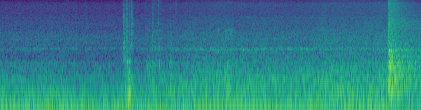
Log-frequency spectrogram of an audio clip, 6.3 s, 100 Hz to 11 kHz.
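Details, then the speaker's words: 1991 GMC Sonoma SLE 2WD, 4.3 L V6, one owner, 18,408 miles, under-hood running with AC off: steady, even low idle, no knocks or ticks, a couple of brief nearby clunks; normal idle. "Sounds pretty stock, which you'd expect. And I don't have the AC on right now, so you won't hear the clutch kick on and off."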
